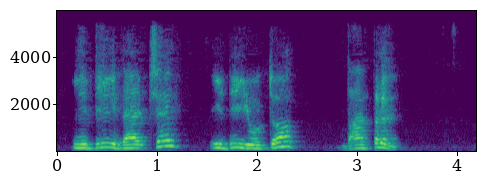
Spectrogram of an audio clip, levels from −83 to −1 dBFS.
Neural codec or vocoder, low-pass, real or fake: codec, 16 kHz, 1.1 kbps, Voila-Tokenizer; 5.4 kHz; fake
